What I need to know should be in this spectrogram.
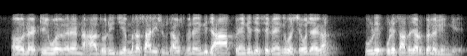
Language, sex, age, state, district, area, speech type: Hindi, male, 45-60, Uttar Pradesh, Varanasi, rural, conversation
